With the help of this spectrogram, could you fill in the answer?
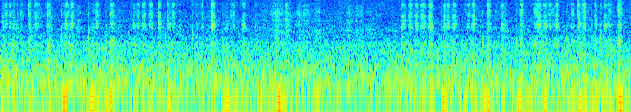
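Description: A wooden pencil held in the fingers writes continuously on an open lined paper notebook resting on a desk, its graphite tip scratching across the page. The soft, steady scratching carries bright, high stroke textures over a faint low rumble, with a slightly quieter stretch midway before the strokes pick up again.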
